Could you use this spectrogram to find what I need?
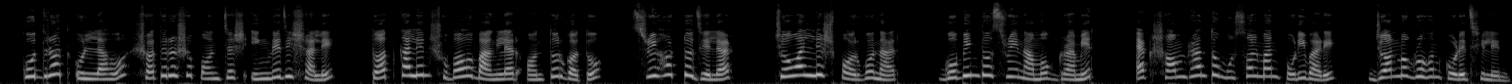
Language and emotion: Bengali, neutral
